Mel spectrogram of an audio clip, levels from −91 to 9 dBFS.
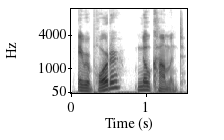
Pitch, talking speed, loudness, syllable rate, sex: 135 Hz, 155 wpm, -18 LUFS, 5.9 syllables/s, male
